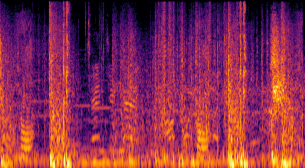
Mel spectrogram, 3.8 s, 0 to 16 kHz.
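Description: A Lockwood 300 double-barrel shotgun fires in a video game, sharp loud blasts a few at a time amid game effects, with a voice talking over them.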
